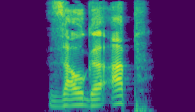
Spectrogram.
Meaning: inflection of absaugen: 1. first-person singular present 2. first/third-person singular subjunctive I 3. singular imperative
- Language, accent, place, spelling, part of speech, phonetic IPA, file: German, Germany, Berlin, sauge ab, verb, [ˌzaʊ̯ɡə ˈap], De-sauge ab.ogg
